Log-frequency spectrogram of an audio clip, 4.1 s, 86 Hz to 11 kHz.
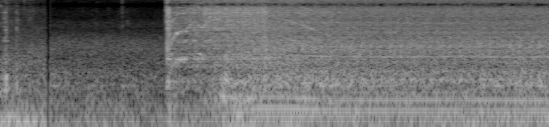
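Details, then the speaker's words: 2014 Hyundai Santa Fe after fixing a cranks-no-start fault caused by the relay built into the EMS box; fuel pump heard priming, then a short crank catches quickly and settles into a smooth, steady idle. "okay started it's running now so I switch it off and I'll put everything back together"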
